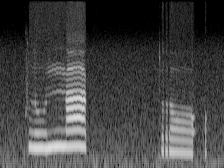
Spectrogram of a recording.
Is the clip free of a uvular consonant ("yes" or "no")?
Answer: yes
